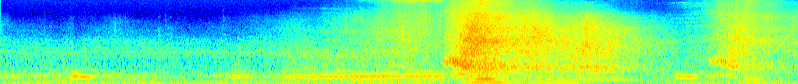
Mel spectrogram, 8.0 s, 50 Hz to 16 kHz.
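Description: Porsche 911 Carrera 4 GTS T-Hybrid's 3.6-litre flat-six engine running hard on track, its note bending briefly every couple of seconds, with a louder rush about halfway through.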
